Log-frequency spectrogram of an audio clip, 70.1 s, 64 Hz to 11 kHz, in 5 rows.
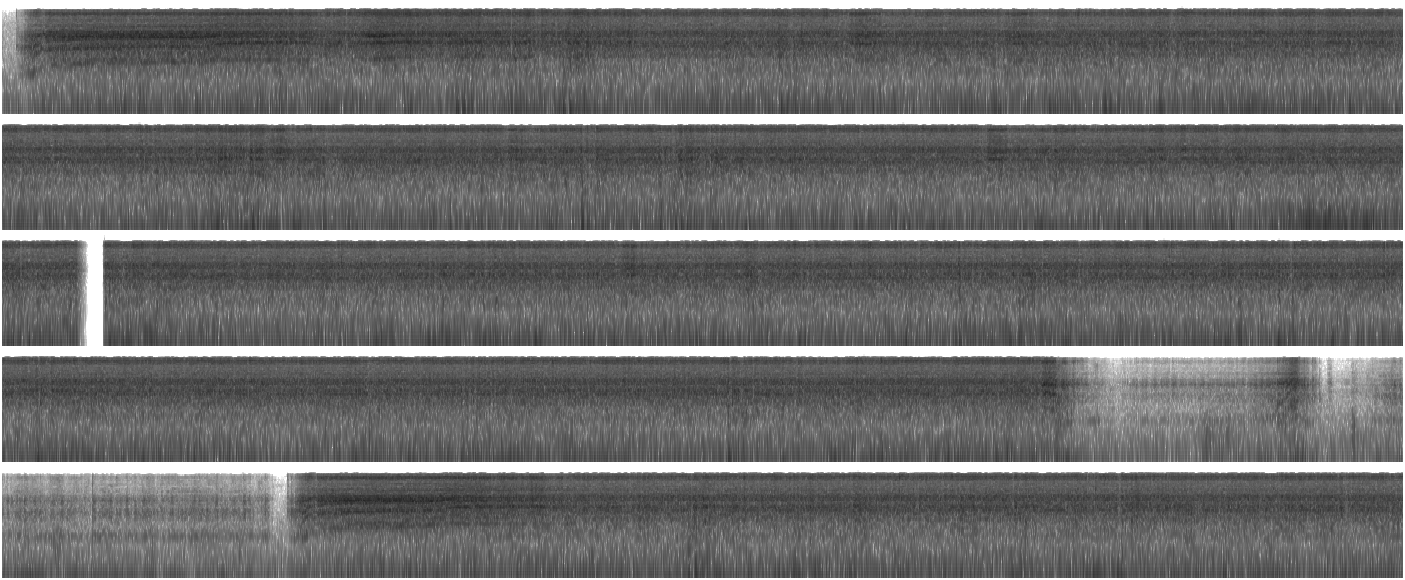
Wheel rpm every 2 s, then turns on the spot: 170, 230, 230, 230, 230, 230, 240, 230, 230, 230, 230, 230, 230, 230, 230, 230, 230, 230, 230, 230, 230, 230, 230, 240, 230, 230, 60, 20, 20, 110, 230, 230, 230, 230, 230.
52-58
